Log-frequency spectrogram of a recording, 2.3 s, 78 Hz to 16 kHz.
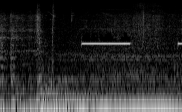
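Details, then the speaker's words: Warm Scion engine with low compression in cylinders 3 and 4 and heavy oil consumption, run warm with oil added: steady, even idle with no misfire stumble for now, though the engine will soon need replacing. "So it sounds pretty normal for the most part. It's not missing right now, but it's definitely gonna need an engine soon, I can tell you that."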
